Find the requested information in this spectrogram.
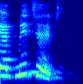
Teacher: the stress is on the last sound, so you say admitted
